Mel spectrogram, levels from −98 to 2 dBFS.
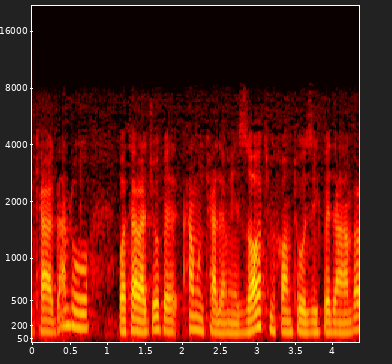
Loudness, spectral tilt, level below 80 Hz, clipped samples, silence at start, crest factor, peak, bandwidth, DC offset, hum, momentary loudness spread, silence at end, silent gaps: -33 LUFS; -8.5 dB/octave; -72 dBFS; under 0.1%; 0 s; 20 dB; -12 dBFS; 8.2 kHz; under 0.1%; none; 7 LU; 0 s; none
